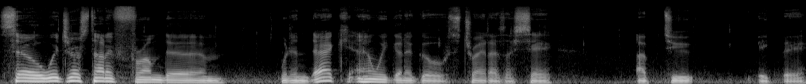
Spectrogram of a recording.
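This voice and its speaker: Very deep, dark and mellow, a man's voice swings very widely in pitch, broken by long, frequent pauses. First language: not English. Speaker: podcast host and runner. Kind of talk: casual running commentary. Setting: outdoors on beach, running. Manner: hesitant, many fillers.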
